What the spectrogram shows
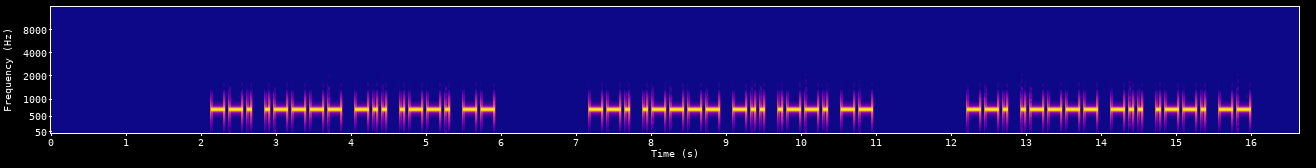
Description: Morse code, heard as a keyed tone, about 20 wpm, 700 Hz. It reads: G1DPM G1DPM G1DPM
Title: DXCC-100 Call Signs - 5 Characters - Repeated 3x - 20wpm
